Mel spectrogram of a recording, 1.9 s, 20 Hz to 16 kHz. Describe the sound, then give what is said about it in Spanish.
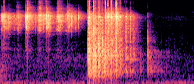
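A brief rattle of three dice being shaken, then a louder clattering tumble across a hard surface that settles with a final small click. No one speaks. “Tiras 3 dados de, éxito o proyección 15 es tu número objetivo.”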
